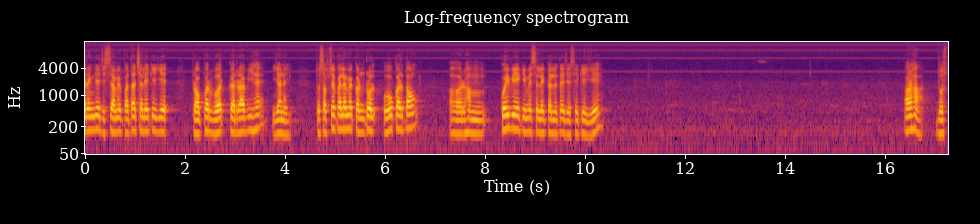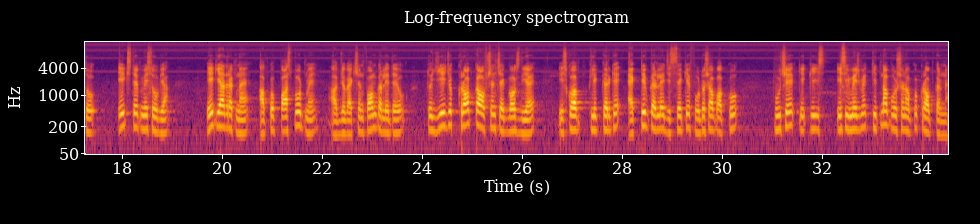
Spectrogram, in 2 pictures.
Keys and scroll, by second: 5.7 ctrl+o.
